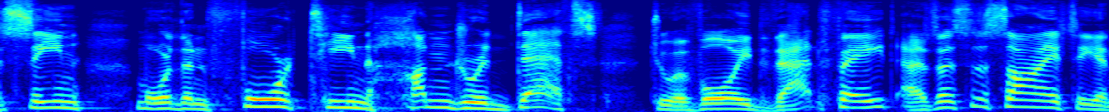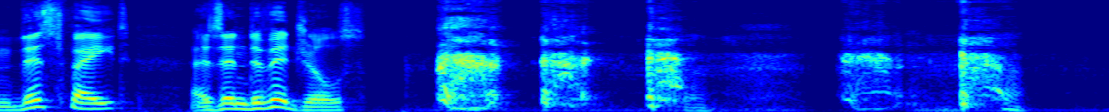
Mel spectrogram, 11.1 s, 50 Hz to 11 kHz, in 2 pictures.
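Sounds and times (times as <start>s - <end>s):
speech: 0.0s - 9.1s, 9.8s - 10.7s
person coughing harshly: 7.8s - 10.7s.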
